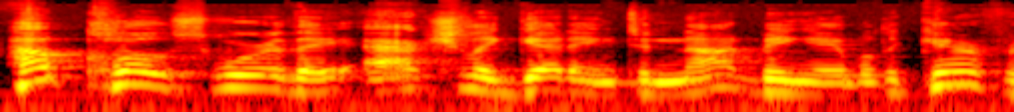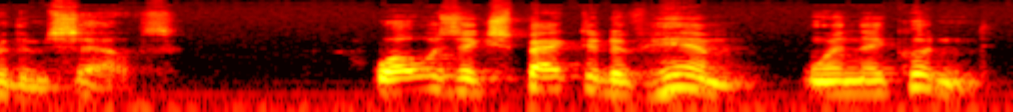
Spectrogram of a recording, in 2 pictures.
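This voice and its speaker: A man playing a reflective, wry narrator, telling a scripted period radio drama in measured fashion. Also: mid-range voice, animated, darkish tone.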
